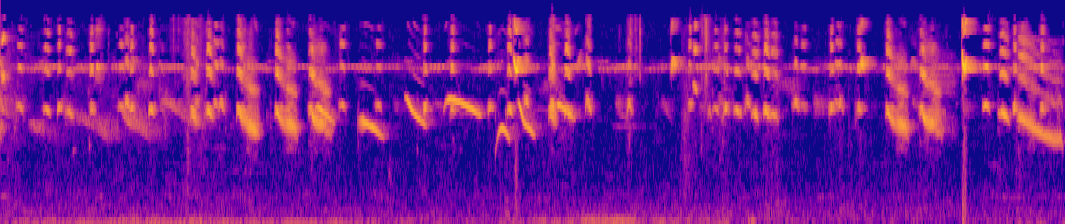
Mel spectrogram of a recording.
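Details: Green-winged saltator song for stimulating tournament birds: a rapid run of loud falling whistles, about two or three notes a second, in several phrases across the recording, with high chirps and a continuous faint whine.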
